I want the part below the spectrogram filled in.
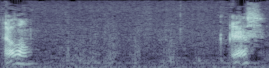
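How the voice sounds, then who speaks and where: An actor playing a businesslike, easygoing hospital colleague in a 1980s radio drama, matter-of-fact with hesitant pauses. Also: male voice, bright, forceful tone, exaggerated voice. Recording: dull, noisy 1980s radio recording.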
